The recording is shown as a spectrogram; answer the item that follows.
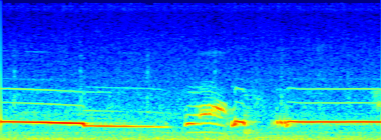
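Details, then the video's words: Chatty puter pelung dove singing long: a held coo that sinks to a lower drawn tone, a burst of wobbling, cracked notes, then a fresh steady hooting note sustained to the end. "Puter Pelung Gacor Suara Panjang, Manggungnya Bikin Adem"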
